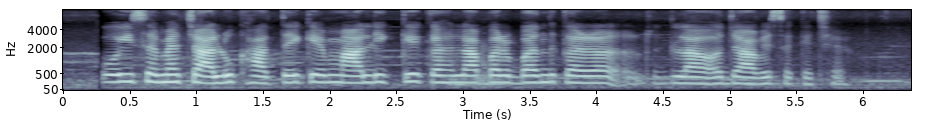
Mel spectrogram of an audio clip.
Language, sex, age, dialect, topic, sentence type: Maithili, female, 60-100, Angika, banking, statement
